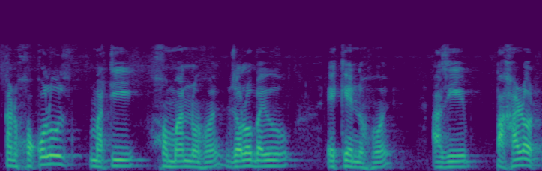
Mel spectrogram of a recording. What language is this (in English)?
Assamese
